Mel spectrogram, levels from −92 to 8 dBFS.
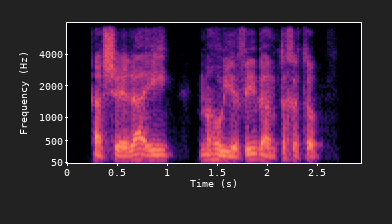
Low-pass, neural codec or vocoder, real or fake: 7.2 kHz; codec, 16 kHz, 4 kbps, FreqCodec, smaller model; fake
